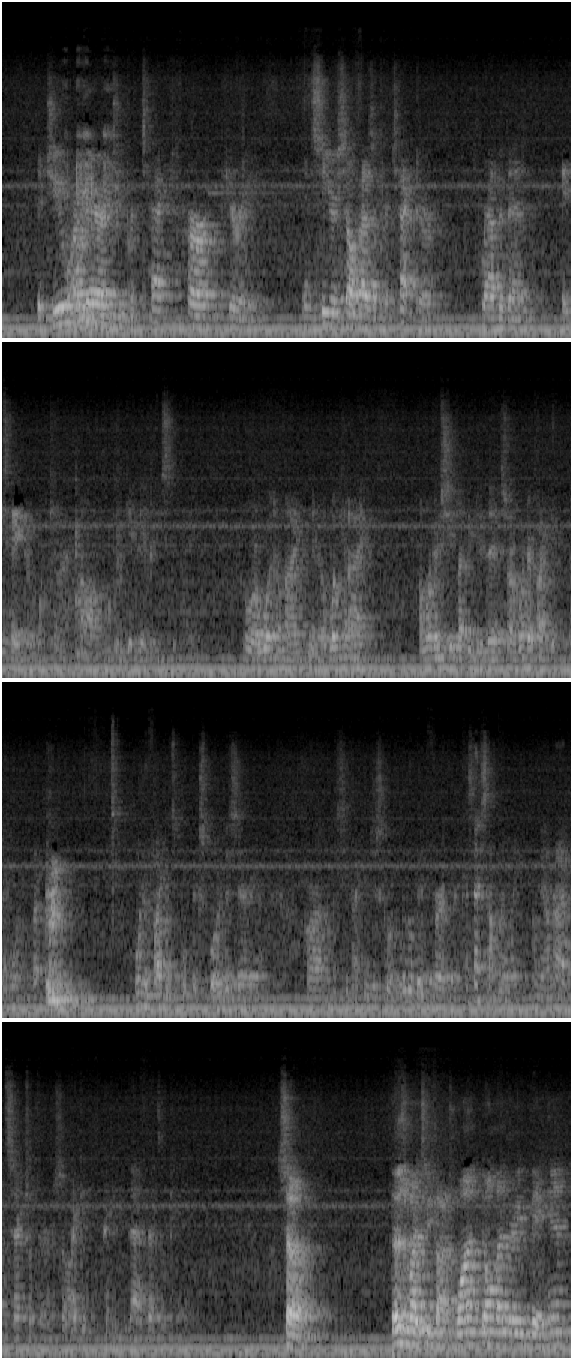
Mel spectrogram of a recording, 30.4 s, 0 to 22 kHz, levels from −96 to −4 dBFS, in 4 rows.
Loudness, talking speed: -40 LUFS, 215 wpm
